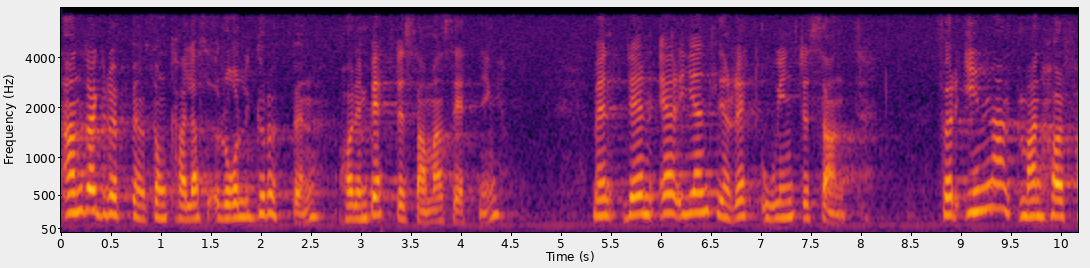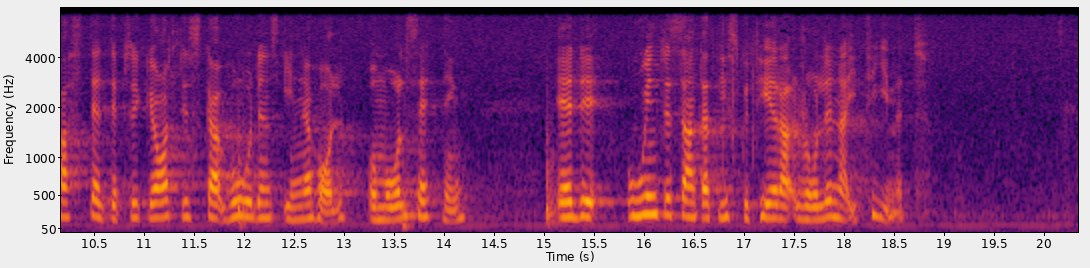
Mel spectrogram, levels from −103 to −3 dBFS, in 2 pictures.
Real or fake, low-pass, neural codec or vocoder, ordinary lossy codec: real; 7.2 kHz; none; none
